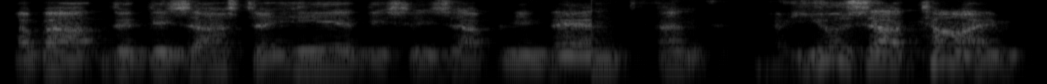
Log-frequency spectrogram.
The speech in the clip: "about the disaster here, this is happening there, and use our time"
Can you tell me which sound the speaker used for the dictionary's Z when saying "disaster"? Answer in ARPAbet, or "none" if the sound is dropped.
Z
